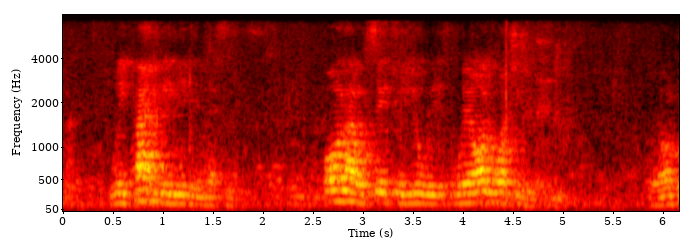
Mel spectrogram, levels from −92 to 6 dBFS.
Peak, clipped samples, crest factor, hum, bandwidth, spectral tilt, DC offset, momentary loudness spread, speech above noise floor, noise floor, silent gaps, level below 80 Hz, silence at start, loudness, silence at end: -12 dBFS; under 0.1%; 18 dB; none; 7.6 kHz; -6.5 dB/octave; under 0.1%; 22 LU; 24 dB; -53 dBFS; none; -66 dBFS; 0 s; -29 LUFS; 0 s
